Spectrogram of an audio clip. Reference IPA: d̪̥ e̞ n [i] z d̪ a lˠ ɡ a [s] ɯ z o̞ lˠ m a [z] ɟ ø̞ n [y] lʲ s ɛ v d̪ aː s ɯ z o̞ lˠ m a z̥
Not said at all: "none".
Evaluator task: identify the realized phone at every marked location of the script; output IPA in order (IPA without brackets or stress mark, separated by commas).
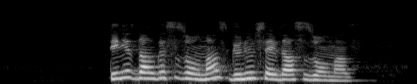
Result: i, s, z, y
